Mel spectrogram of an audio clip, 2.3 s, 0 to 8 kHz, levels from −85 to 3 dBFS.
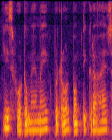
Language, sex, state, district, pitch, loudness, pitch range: Hindi, male, Himachal Pradesh, Shimla, 140 Hz, -17 LUFS, 130-150 Hz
